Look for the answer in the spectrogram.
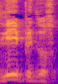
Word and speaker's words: Лепидус: Нет, он не будет Липидус, он будет Лепидус, потому что ударение на второй слог в данном случае быть не может, потому что он открытый, поэтому короткий, а ударение будет на длинный слог, то есть на лепидус.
